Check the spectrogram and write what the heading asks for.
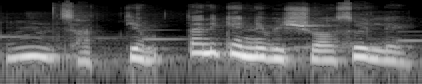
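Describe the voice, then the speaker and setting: Woman voicing a gentle protective young man. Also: high-pitched, animated, a little fast. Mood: reassuring. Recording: muffled recording with soft music.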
